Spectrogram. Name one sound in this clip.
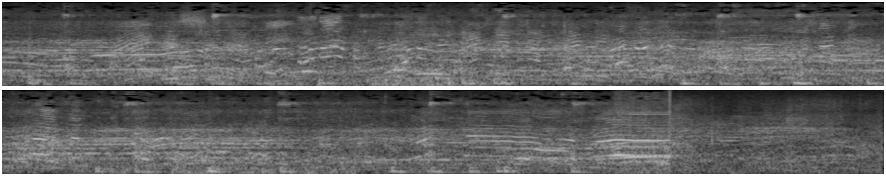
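A crowd of men chants and talks loudly outdoors.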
